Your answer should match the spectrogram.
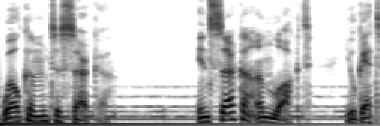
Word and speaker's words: Cerca: In Circa, that's spelled C-E-R-C-A,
